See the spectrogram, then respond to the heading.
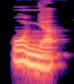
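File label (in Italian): "ugna", dialetto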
